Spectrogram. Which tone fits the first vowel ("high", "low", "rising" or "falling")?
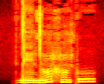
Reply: low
